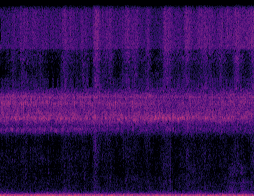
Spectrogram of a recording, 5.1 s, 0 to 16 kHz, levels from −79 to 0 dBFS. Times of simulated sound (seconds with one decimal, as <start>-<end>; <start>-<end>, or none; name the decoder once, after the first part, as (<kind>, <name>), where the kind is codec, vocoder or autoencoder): 2.7-4.0 (autoencoder, DAC-VAE)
